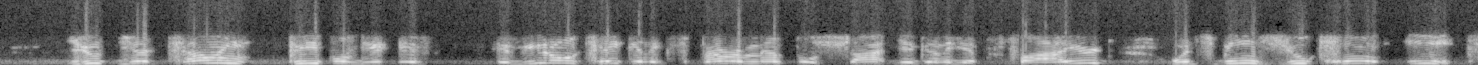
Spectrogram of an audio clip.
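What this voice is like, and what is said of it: Raised, loud passionate voice. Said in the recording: “I'm raising my voice”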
